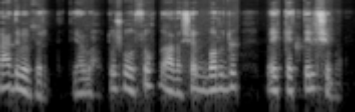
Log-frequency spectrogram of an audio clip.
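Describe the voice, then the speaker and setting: Fairly low in pitch with ordinary variation, a woman speaks with an Egyptian accent. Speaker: cooking channel host. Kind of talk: cooking tutorial. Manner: hesitant, many fillers.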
